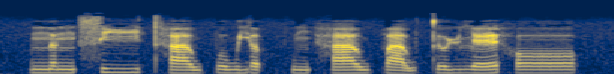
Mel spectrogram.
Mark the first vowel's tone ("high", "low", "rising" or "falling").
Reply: low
